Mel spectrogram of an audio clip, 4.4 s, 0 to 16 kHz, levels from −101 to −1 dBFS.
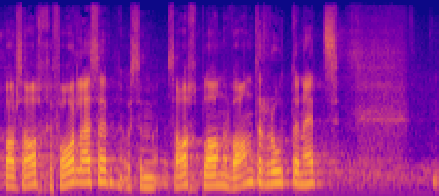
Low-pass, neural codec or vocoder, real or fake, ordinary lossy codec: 14.4 kHz; none; real; none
